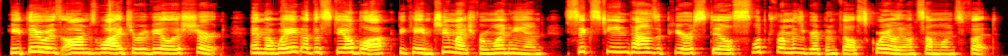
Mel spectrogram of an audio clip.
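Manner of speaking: ordinary delivery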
